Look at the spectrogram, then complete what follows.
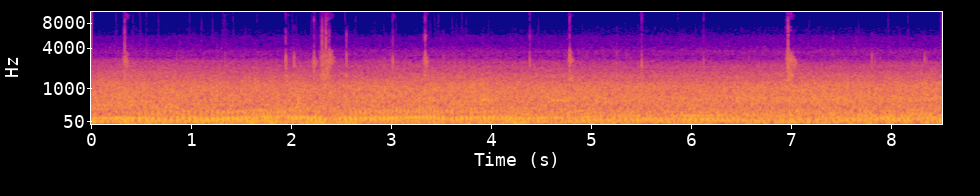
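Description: Car engines running through a flooded street: a steady low rumble with a few faint clicks.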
